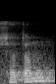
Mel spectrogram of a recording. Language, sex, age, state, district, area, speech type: Sanskrit, male, 18-30, Karnataka, Raichur, urban, spontaneous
